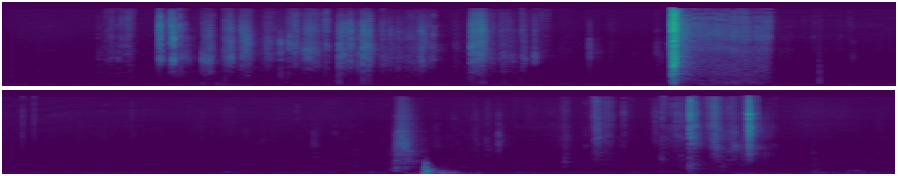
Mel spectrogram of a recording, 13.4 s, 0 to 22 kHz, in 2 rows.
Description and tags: Lights a candle light with a match
I light the candle light with a match in front of two microphones.
microphones 2 OM1(Line audio)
